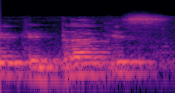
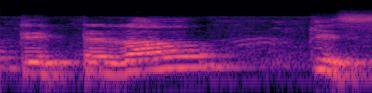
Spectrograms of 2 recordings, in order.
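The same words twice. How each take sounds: First: Said in the usual way. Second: tetrakis stretched slowly, pausing before किस; drawn-out term. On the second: Shown as a demonstration. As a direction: stretch tetra long, then land on किस. Teacher repeats term for pupils. (Tetrakis को खींचकर बोलना)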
